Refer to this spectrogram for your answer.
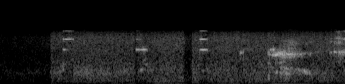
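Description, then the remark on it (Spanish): A hospital patient monitor, heard over the phone, beeping: several short, high-pitched electronic tones at uneven intervals over a steady background hiss, with no one talking. It monitors a coronavirus patient, showing oxygenation of 96 and a pulse of 89-90. “Aléjate el teléfono, vamos a escuchar el aparato ese que tienes de fondo.”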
